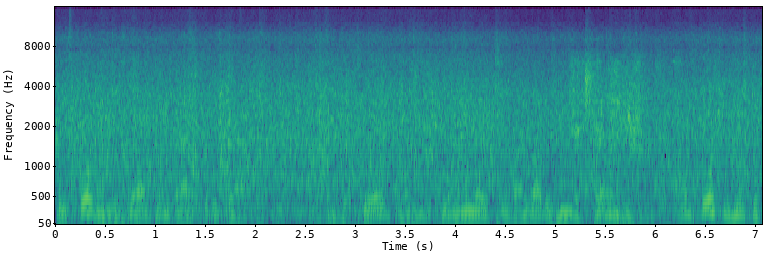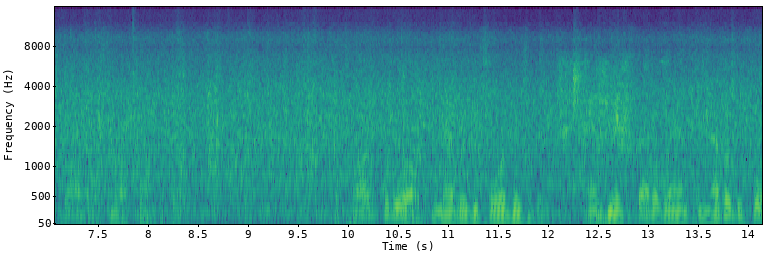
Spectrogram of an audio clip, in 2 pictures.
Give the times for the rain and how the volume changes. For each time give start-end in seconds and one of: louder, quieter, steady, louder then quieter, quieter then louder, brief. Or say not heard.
0.0-14.0 steady.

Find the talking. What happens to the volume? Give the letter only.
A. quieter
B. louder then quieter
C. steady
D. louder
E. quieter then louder
D.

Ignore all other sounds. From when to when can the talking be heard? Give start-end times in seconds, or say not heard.
0.0-8.2, 9.8-14.0.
